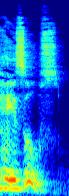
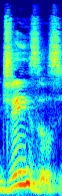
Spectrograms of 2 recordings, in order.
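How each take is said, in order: First: It is said with an Eastern pronunciation. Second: It is said with the speaker's own local pronunciation. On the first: "you go to the Eastern, they say Jesus" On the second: "like we say Jesus"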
